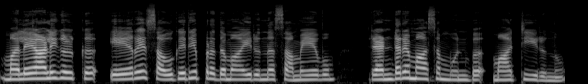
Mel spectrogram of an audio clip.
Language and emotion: Malayalam, neutral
